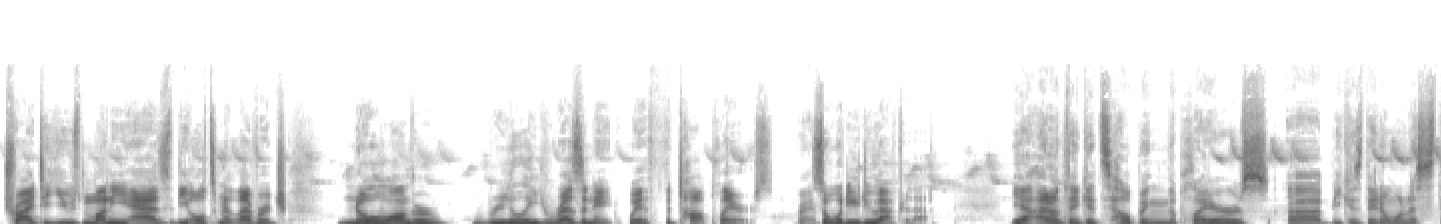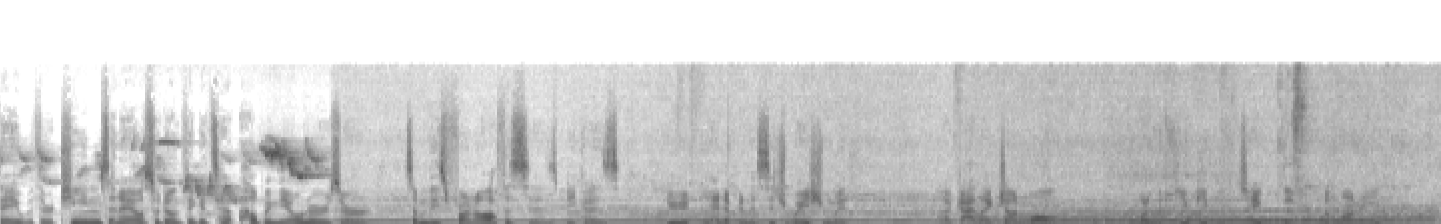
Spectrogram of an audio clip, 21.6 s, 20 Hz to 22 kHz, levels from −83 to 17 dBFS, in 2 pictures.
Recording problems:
animal sounds; loud; throughout; 4 dB below the speech

